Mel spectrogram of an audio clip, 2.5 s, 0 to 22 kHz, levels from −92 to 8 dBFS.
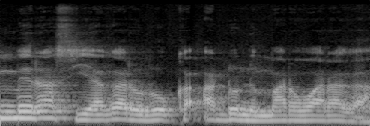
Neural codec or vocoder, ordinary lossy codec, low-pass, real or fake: vocoder, 48 kHz, 128 mel bands, Vocos; none; 19.8 kHz; fake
